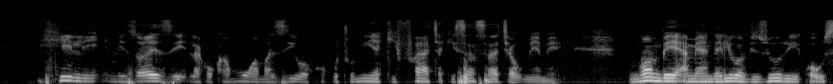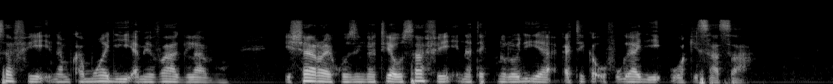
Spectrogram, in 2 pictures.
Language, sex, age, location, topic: Swahili, male, 36-49, Wajir, agriculture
